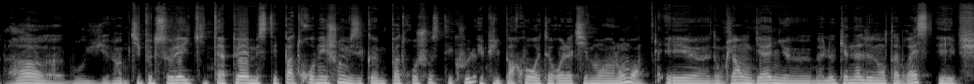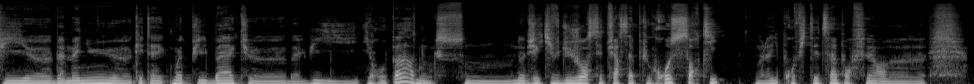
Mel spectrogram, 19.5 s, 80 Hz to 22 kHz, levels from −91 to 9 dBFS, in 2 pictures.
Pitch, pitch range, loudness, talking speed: 125 Hz, 115-140 Hz, -27 LUFS, 270 wpm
